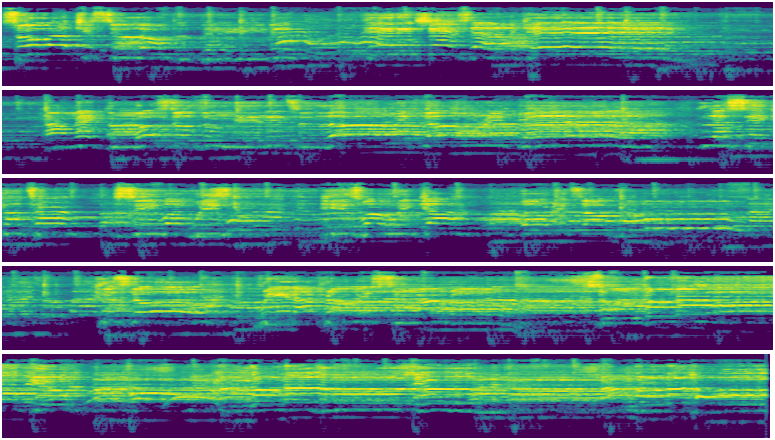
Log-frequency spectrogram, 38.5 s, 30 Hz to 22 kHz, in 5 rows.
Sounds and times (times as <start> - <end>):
Choir: 0.0 - 38.5
Inside, large room or hall: 0.0 - 38.5.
